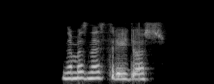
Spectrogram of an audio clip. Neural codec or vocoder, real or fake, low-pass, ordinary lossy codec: vocoder, 44.1 kHz, 128 mel bands every 256 samples, BigVGAN v2; fake; 7.2 kHz; AAC, 48 kbps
